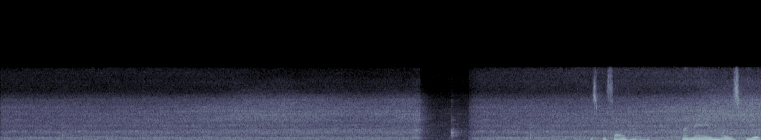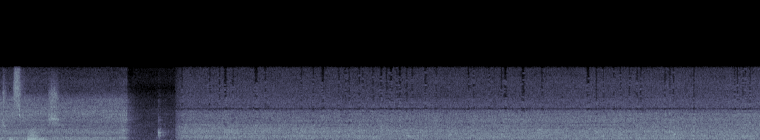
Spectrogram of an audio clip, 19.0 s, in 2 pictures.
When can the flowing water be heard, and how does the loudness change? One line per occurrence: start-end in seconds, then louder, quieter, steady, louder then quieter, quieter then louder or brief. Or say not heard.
0.0-18.9 louder.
